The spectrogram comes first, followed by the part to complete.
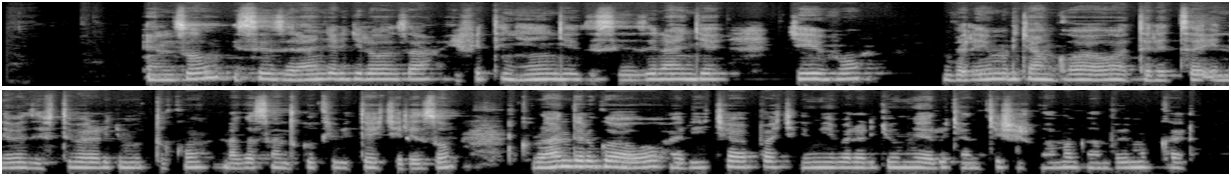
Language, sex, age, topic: Kinyarwanda, female, 18-24, health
